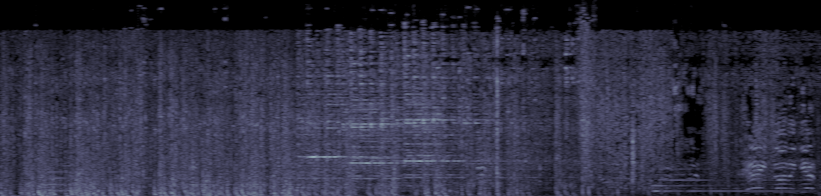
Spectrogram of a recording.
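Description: Rapid hoofbeats of several galloping horses in the video game Red Dead Redemption, loud and dense, then thinning out as birdlike chirps and a steady tone emerge near the end.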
